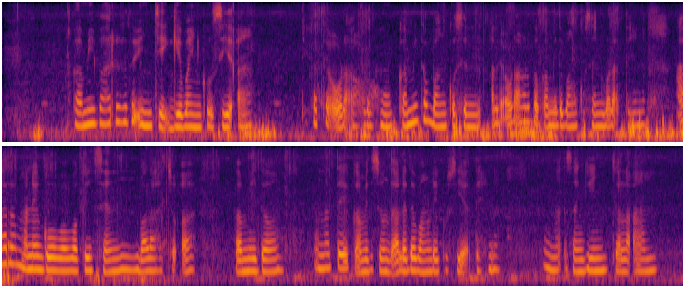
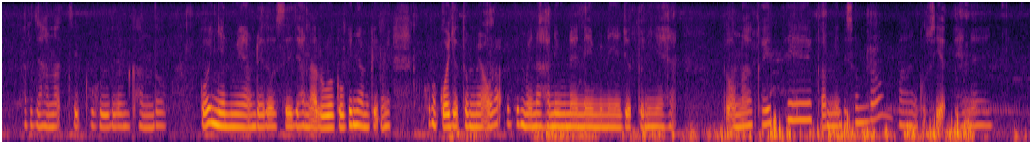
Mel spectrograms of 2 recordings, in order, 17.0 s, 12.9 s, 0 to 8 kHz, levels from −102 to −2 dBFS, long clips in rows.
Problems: constant background noise, low volume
